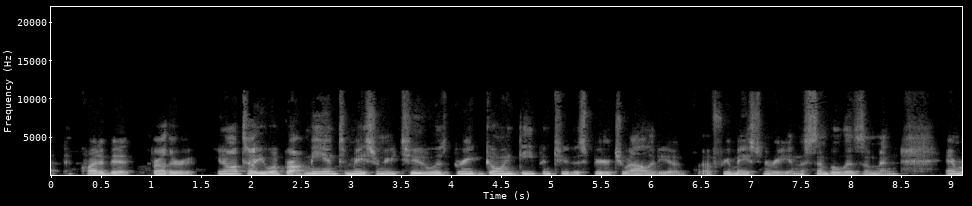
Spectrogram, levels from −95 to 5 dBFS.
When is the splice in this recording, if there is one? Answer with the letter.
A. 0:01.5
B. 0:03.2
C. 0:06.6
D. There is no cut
A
